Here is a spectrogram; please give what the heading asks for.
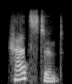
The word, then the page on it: hatstand: Indian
